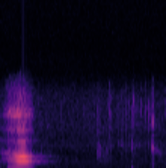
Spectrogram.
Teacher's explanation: حلق کے آخر سے جو سینے کی طرف ہے، حلق کے آخر سے جو سینے کی طرف ہے، جہاں سے ہمارا سینہ شروع ہوتا ہے وہاں پہ ہاتھ رکھیں تو ہا بولیں. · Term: موٹا ہا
